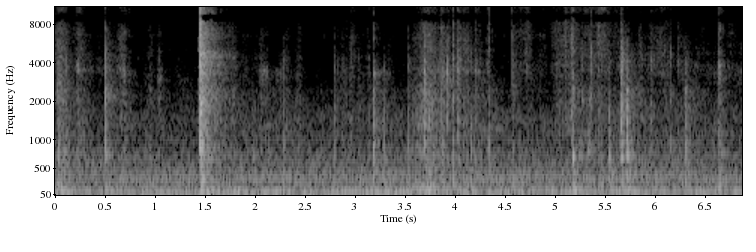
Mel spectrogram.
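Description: Light clicks and taps of hard plastic trap panels and a hinge plate being handled and slid into a slot, with one sharper click about a second and a half in.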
